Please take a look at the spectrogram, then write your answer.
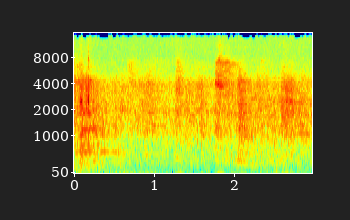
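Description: A train rolls steadily on heavy iron wheels, a continuous hissing rumble with faint rhythmic surges every half second or so, no voices over it.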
